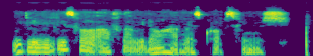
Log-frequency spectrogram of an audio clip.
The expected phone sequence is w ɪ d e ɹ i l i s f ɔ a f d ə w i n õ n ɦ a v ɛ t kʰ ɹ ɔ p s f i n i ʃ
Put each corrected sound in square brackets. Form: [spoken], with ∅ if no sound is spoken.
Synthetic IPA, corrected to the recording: w [i] d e ɹ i l i s f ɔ a f [t] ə w i [d] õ n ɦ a v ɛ [s] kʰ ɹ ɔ p s f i n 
